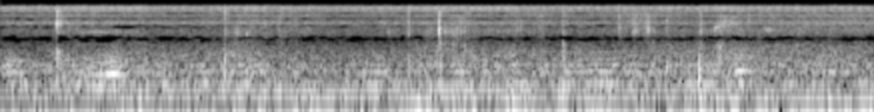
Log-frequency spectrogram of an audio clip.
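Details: Jataí-da-terra stingless bee (Paratrigona subnuda) gives a low, steady buzzing hum, soft and continuous throughout.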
